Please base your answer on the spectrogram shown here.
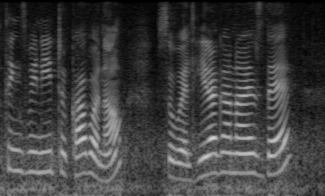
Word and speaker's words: ん: Now, we have m. This is the last syllable of the 46 syllables in the first set. It's the sound of n, which you will see in minasan or Remon.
